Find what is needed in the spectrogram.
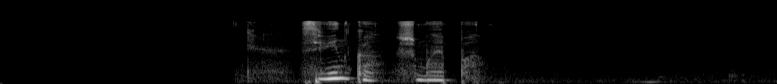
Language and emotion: Russian, sad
